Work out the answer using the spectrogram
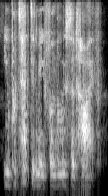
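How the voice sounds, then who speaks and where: A woman's voice: on the low side, fairly even intonation, moderate pace, pushed and bright, distant mic. An actress playing an earnest, thoughtful young female alien scholar in a game, speaking formally. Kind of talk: game character dialogue.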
